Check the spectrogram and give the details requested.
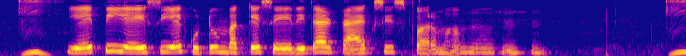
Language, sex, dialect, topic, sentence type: Kannada, female, Mysore Kannada, agriculture, statement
